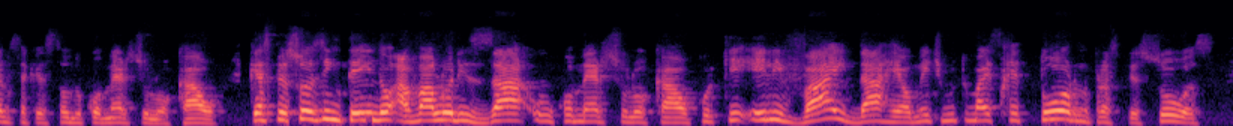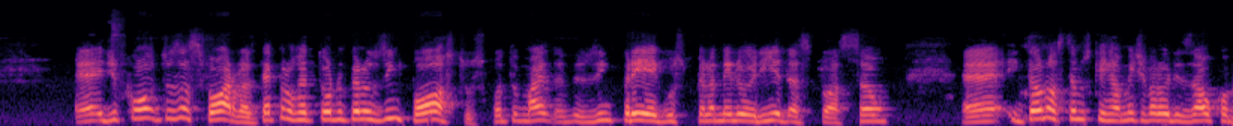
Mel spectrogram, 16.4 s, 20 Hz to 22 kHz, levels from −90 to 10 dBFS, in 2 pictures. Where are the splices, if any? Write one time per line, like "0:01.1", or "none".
0:01.6
0:12.8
